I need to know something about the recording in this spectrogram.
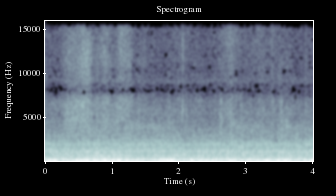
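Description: Low, steady background rumble with no speech.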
